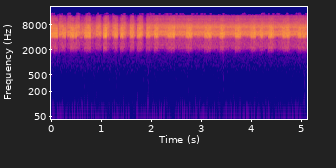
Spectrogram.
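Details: Cicadas singing in midsummer in a Greek pine forest: a dense, high, buzzing chorus pulsing about three times a second, loudest in the upper range, with no other sounds.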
